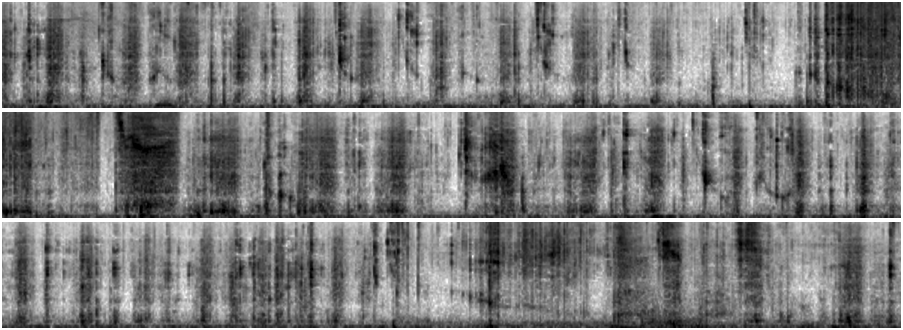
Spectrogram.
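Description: A man chews crunchy fried food loudly and close up.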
